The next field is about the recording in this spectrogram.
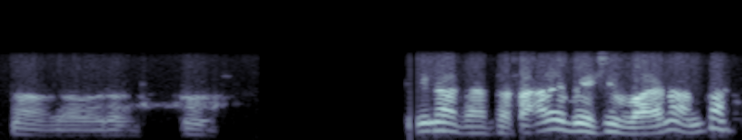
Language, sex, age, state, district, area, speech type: Nepali, male, 60+, West Bengal, Kalimpong, rural, conversation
